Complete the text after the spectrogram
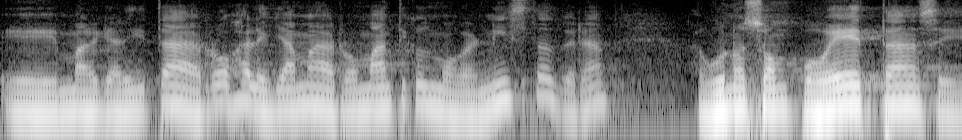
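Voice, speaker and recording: A man with a Costa Rican accent talks at a moderate pace, his tone dark and mellow and his pitch variation ordinary. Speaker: history tutor; radio guest or host. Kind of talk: lecture. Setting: stage with audience. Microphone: studio mic.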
